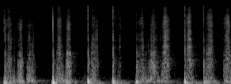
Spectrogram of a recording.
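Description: Pen writing on paper: quick, irregular scratching strokes, several a second.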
